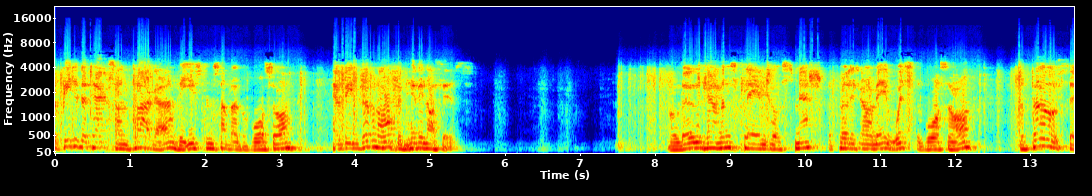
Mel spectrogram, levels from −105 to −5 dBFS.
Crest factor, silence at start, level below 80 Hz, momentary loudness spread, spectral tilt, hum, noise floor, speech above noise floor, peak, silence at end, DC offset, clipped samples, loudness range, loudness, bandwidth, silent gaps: 14 dB; 0 s; -54 dBFS; 11 LU; -7.5 dB/octave; none; -68 dBFS; 51 dB; -4 dBFS; 0 s; under 0.1%; under 0.1%; 6 LU; -17 LUFS; 6.8 kHz; none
